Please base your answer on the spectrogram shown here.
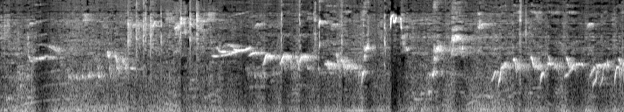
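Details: White-rumped shama in full song as a prompt for other shamas: bright whistled phrases, short upward flicks and clustered chirps, against a noisy low background.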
